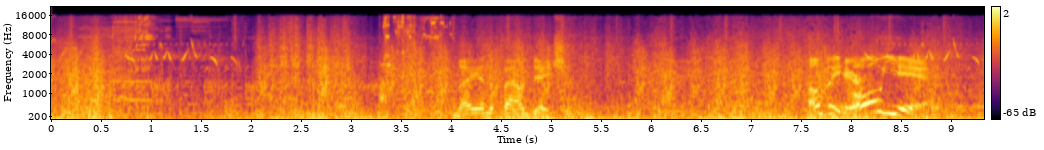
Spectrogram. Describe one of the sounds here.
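Explosions and gunfire rumble in a battle.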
